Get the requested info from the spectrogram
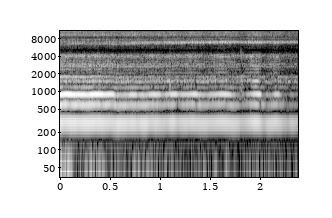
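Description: A singer's voice holding one long, steady final note of the soprano part of a choral song, slowly getting quieter.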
